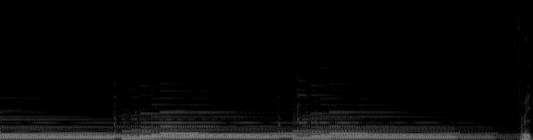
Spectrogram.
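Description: F-sharp major seven barre chord (fifth-string root, ninth fret) strummed from the fifth string to the first on a clean electric guitar. It rings, is strummed again about a second in and again just after two seconds, then fades out near the end.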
